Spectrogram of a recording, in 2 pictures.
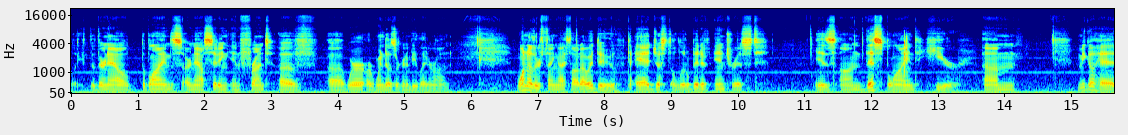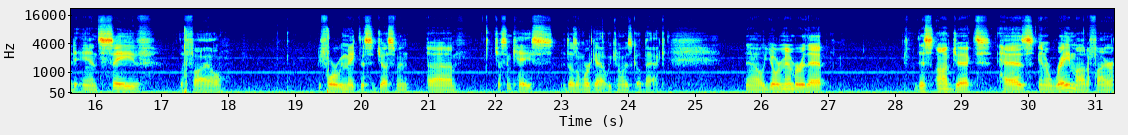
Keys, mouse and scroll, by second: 7.6-11.0 middle drag, 12.5-14.2 right drag, 17.3 click, 24.4-26.1 middle drag.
